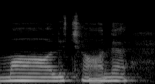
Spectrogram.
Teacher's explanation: Hər iki a uzun tələffüz olunacaq.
